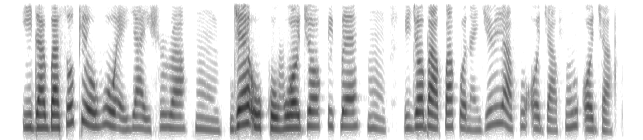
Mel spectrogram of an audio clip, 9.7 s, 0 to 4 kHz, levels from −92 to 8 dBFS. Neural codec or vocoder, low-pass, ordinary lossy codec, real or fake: vocoder, 22.05 kHz, 80 mel bands, WaveNeXt; 3.6 kHz; none; fake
